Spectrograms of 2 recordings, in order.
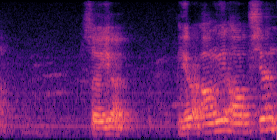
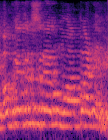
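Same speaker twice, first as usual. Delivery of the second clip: fast, much higher dismissive parent voice; a parent brushing off a sleepless child, high and fast; 13 semitones higher, 4 dB louder, much faster than usual. Retold or imitated.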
